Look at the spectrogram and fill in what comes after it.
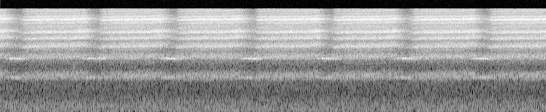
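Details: Unbroken high-pitched cicada song, a bright metallic whine with several harmonic layers, easing off for a moment at regular intervals of just over a second, seven times across the stretch.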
